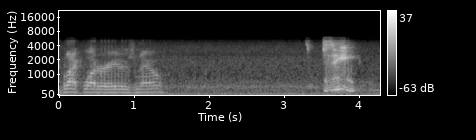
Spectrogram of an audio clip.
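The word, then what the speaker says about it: Xe: black water is now z z yeah it's called Z Yeah x e pronounced Z now you know Z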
